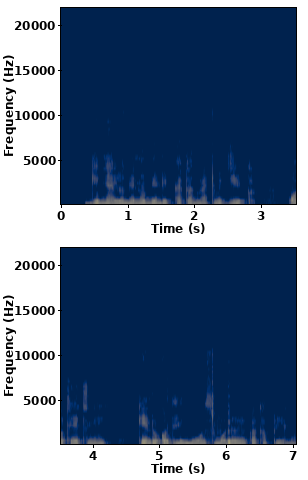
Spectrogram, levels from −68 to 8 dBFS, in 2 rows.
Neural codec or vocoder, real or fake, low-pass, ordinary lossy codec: codec, 24 kHz, 1.5 kbps, HILCodec; fake; 10.8 kHz; none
